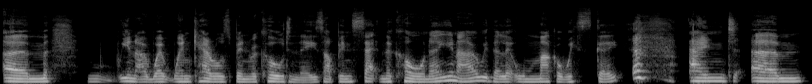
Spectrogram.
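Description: A woman's voice: rumbling low, unhurried. A woman podcast co-host in casual comic banter, frank, colloquial and self-mocking.

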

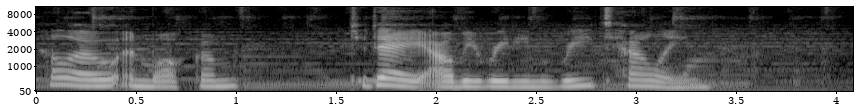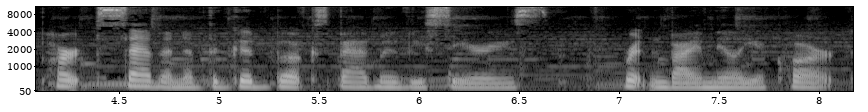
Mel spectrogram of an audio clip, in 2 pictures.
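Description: A woman's voice: mid-range voice, steady tone, moderate pace, vocal fry, a little mellow, faint music behind. A woman hosting and narrating fan fiction in a scripted read-aloud style. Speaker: podcast host and fan fiction reader.

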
